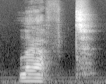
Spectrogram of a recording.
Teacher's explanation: T, no vibration on the T, the end sound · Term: Voiceless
